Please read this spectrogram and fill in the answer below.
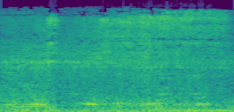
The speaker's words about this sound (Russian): вот мы на заправке. Ну, машин хватает, едут. В принципе, тут все видно.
